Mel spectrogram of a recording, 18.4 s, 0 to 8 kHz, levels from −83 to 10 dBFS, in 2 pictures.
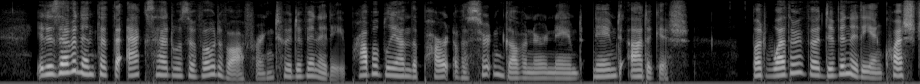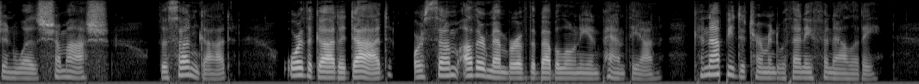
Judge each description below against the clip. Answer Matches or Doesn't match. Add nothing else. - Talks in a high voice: Doesn't match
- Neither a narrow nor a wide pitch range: Doesn't match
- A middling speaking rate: Matches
